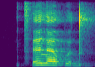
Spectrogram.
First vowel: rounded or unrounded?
unrounded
